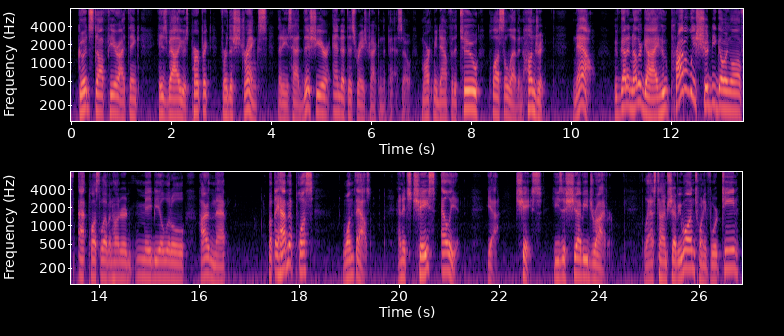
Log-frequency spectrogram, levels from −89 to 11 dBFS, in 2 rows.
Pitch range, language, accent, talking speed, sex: 115-170 Hz, English, American, 165 wpm, male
